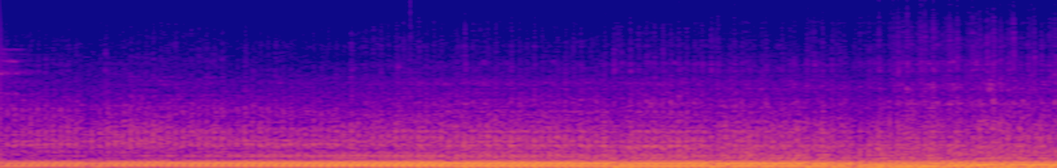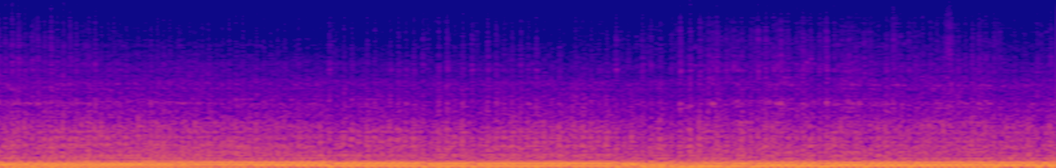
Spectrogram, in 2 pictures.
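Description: Steady low engine rumble and vibration heard from inside the trunk of a moving car, continuous and even throughout with a faint clattering texture and no voices.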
